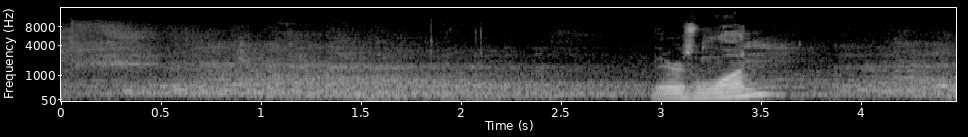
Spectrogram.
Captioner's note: audience laughing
